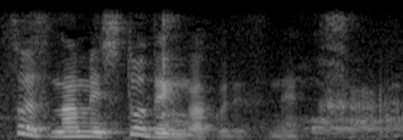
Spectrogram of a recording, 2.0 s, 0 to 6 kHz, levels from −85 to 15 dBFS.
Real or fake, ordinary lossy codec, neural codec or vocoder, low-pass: real; none; none; 5.4 kHz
